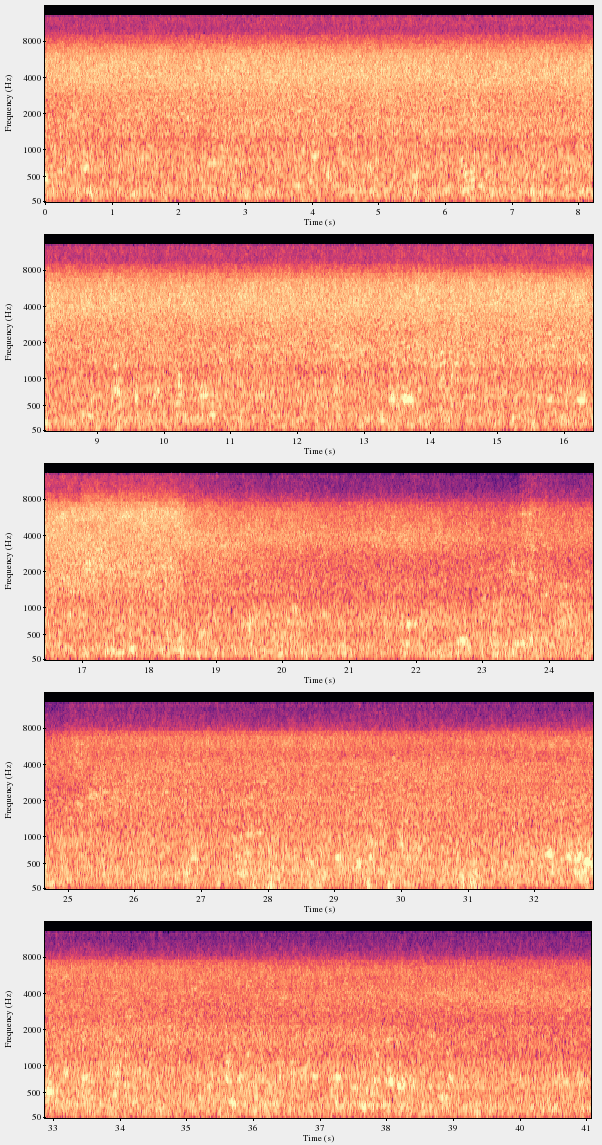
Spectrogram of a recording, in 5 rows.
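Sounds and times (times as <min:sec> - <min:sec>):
waterfall rushing: 0:00.0 - 0:41.0.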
